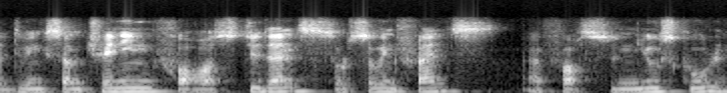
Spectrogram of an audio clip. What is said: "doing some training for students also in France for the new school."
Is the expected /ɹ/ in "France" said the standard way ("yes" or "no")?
no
